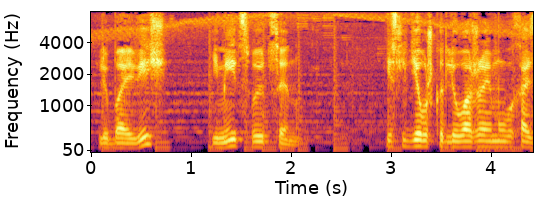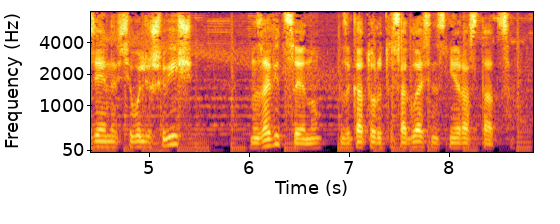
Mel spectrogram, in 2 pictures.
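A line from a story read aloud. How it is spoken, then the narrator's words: Composed, calmer tone. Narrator (Russian): взял себя в руки и продолжил более спокойным тоном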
